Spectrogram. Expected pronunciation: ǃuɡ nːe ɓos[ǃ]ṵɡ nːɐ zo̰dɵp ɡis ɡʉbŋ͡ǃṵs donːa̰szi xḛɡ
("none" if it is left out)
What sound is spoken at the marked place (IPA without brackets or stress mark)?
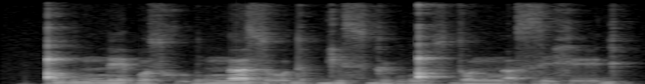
x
